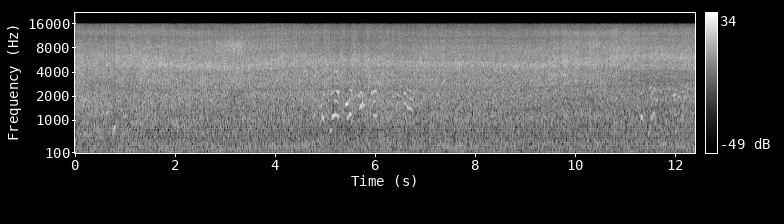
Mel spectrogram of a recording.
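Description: Muddy floodwater rushing through a breach in an earth embankment and pouring into a pond: a loud, steady rush of churning water.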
